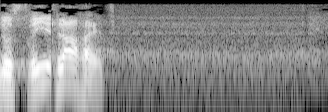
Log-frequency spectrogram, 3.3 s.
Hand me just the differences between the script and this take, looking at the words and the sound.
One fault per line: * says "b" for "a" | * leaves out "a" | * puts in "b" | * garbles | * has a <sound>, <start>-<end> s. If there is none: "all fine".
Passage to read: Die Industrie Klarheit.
all fine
